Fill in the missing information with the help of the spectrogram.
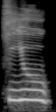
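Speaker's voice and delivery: "Kiyu" said as kee-YOO; pronunciation option Kiyu. Shown as a demonstration. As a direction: say "Kiyu" ending in a yoo sound. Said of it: "confused whether it's Kio".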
